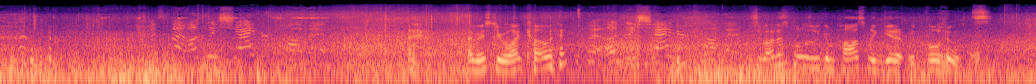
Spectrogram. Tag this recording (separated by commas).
Speech, Car passing by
